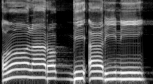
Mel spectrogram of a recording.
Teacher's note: Pada saat dibaca wakaf di sini, maka kita panjangkan dua harakat dulu dan nanti jika dibaca wasal baru kita panjangkan empat atau lima harakat. Qabbi arini [Musik] walam mim yang bertasdid gunah musyaddadah kita dengungkan selama tiga harakat. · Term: mad jaiz munfasil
